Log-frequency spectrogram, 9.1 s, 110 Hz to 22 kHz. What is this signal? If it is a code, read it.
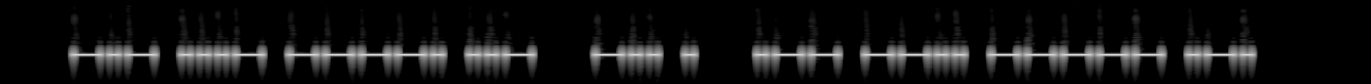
Morse code, heard as a keyed tone, about 21 wpm, 700 Hz. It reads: KV9U DE WZ0R
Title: USA Callsign DE Callsign - 4 Characters - 20wpm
